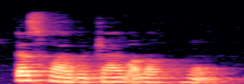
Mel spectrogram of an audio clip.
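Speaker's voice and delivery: ordinary talk, nothing marked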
